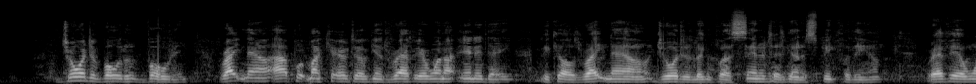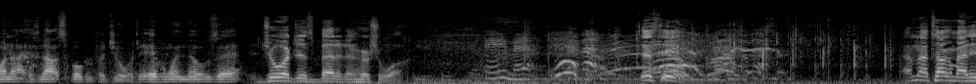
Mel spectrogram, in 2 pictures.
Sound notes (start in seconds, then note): 14.5 cheering and applause; 17.2 applause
